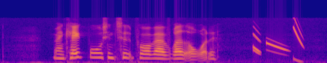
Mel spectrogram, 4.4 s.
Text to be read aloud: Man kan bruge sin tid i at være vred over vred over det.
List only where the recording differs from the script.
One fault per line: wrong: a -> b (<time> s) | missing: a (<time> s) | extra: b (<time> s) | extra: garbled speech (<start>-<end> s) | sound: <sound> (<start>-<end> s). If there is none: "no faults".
extra: ikke (1.0 s)
wrong: i -> på (1.8 s)
missing: vred over (2.8 s)
sound: chirp (3.4-4.1 s)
